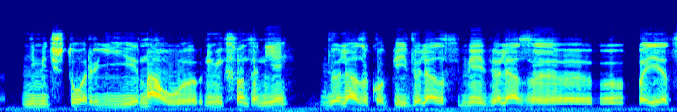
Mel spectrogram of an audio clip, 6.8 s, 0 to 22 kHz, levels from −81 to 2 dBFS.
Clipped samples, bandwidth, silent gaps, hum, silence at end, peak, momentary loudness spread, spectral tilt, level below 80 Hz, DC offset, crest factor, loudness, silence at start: under 0.1%; 10 kHz; none; none; 0 s; -8 dBFS; 9 LU; -2 dB/octave; -62 dBFS; under 0.1%; 20 dB; -29 LUFS; 0 s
